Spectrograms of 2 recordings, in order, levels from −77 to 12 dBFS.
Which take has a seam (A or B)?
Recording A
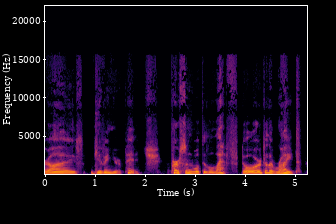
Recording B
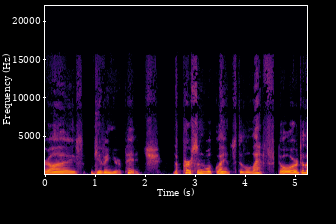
A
